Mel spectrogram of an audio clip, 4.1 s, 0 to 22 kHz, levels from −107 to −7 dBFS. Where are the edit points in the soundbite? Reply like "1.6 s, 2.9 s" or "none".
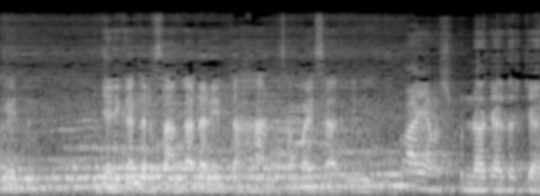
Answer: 3.1 s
